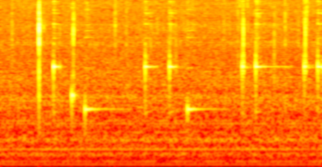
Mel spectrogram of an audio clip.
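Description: Mobile phone keypad beeping as a text message is typed: a quick, irregular run of short electronic beeps at two or three different pitches, each with a click.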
